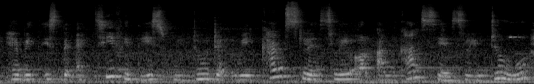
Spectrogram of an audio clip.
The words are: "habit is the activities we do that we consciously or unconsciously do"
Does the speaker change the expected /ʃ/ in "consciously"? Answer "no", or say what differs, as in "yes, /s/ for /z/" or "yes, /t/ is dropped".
yes, /s/ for /ʃ/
